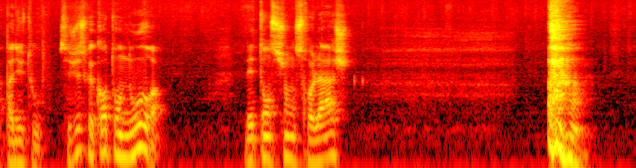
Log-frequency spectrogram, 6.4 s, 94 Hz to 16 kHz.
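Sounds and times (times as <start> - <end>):
speech: 0.0 - 1.7, 2.4 - 3.6, 5.5 - 5.9
raspy throat-clearing cough: 5.5 - 5.9.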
